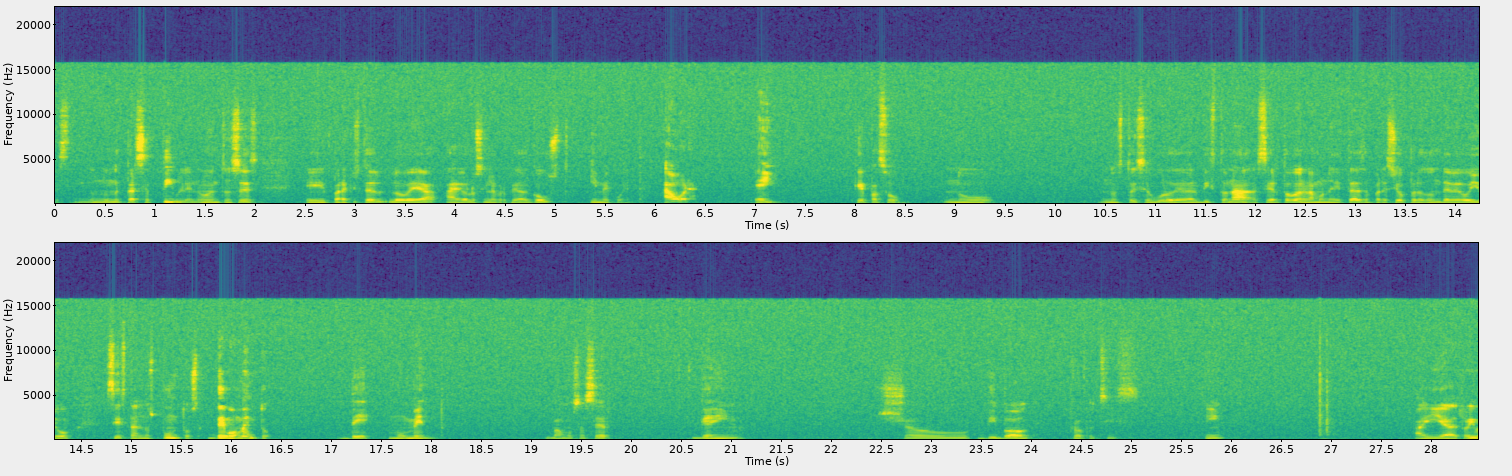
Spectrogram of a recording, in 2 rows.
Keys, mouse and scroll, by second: 2.8 right click, 20.7 click, 24.6 click, 27.0 p.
